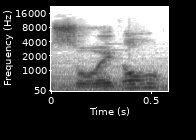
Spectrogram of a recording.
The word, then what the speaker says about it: Zoigl: Us page says here the word soil zo igl pronounced just like it looks and it's fun to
